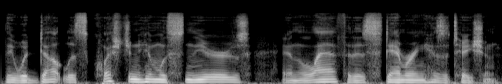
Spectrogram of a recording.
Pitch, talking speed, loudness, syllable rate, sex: 100 Hz, 155 wpm, -16 LUFS, 4.3 syllables/s, male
